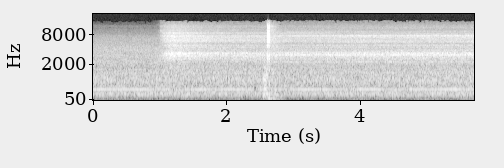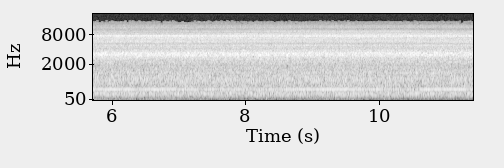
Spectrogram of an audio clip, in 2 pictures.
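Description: A welding torch crackles and hisses steadily.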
